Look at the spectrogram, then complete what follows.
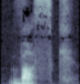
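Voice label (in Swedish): "vask", Swedish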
